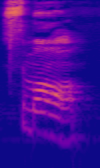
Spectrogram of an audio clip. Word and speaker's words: small: s m a l even though it says that ah sound like he would think that it's a short o you're going to put that a instead for small and your second screech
